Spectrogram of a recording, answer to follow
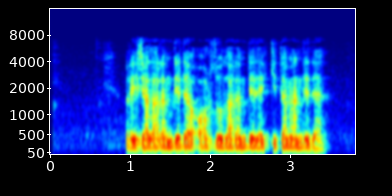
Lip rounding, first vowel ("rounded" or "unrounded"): unrounded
